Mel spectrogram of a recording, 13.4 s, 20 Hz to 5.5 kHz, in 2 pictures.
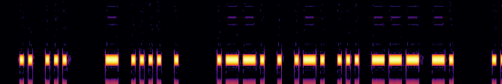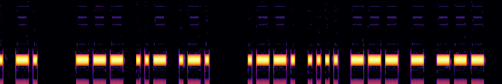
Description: Morse code, heard as a keyed tone, about 21 wpm, 650 Hz. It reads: IS THE PERSON IN OUR PHOTO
